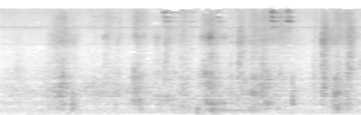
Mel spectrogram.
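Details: Cavalier King Charles Spaniel with difficulty breathing during sleep: quick, noisy, pant-like breaths with a faint whimpering tone woven through, about three seconds of irregular huffing indoors.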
